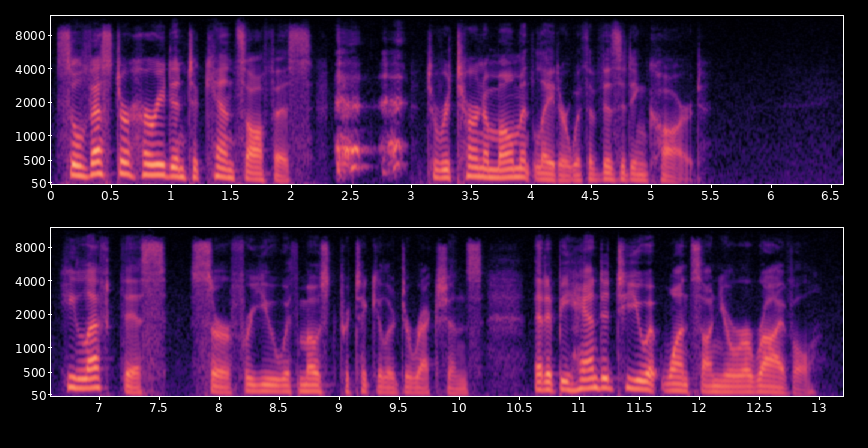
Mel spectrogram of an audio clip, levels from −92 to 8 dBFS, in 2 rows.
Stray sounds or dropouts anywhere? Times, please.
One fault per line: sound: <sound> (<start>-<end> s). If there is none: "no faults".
sound: cough (2.4-3.0 s)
